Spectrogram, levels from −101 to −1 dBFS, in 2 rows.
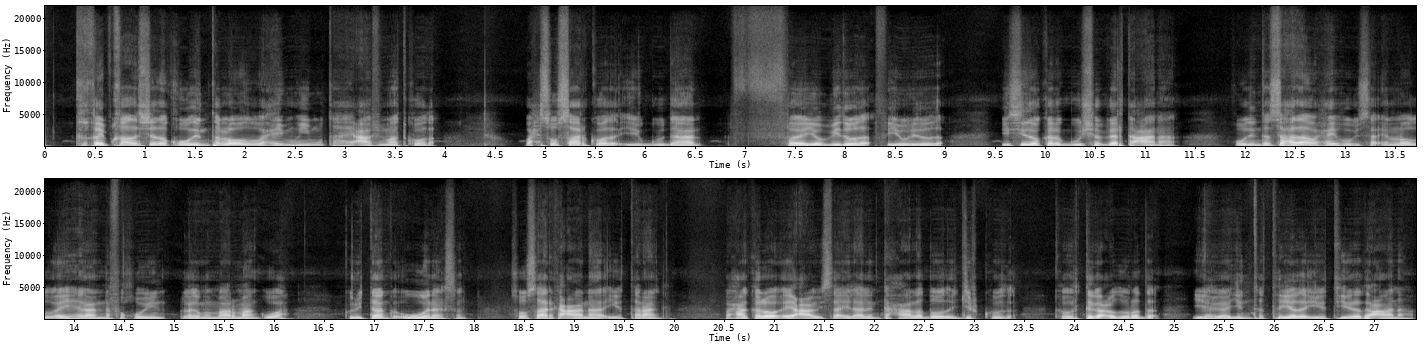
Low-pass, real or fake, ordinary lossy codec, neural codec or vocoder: none; fake; none; codec, 44.1 kHz, 7.8 kbps, Pupu-Codec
